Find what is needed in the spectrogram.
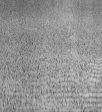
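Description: A racing kart's engine running past on the dirt track: a buzzing engine note that swells about halfway through and is loudest near the end.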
